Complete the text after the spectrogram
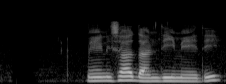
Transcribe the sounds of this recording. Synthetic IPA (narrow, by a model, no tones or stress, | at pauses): meːnis̬aːd̪and̪iːmeːd̪i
